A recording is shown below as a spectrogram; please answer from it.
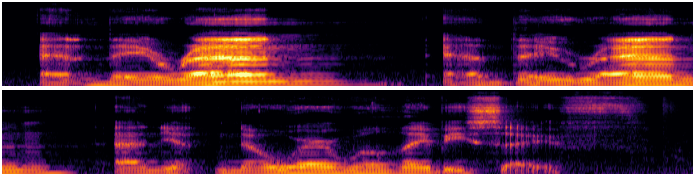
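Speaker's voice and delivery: deep creature voice, "ran" drawn out. Narrating the party's escape, the speaker voices a creature in the distance in a deep creature voice. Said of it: "A chuckle from a deep voice of a, some sort of creature".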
